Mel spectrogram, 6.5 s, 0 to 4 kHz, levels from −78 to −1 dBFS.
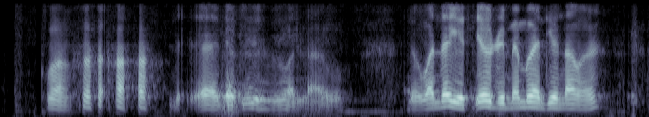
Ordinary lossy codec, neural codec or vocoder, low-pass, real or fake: none; codec, 24 kHz, 3.1 kbps, DualCodec; 3.6 kHz; fake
